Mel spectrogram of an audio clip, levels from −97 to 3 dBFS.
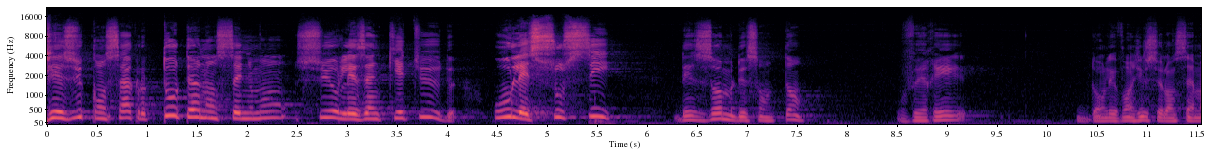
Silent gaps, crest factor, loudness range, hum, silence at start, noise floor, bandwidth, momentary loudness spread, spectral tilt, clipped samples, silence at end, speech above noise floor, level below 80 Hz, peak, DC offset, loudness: none; 20 dB; 14 LU; none; 0 s; -75 dBFS; 19 kHz; 16 LU; -3.5 dB/octave; under 0.1%; 0 s; 36 dB; -80 dBFS; -20 dBFS; under 0.1%; -38 LUFS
